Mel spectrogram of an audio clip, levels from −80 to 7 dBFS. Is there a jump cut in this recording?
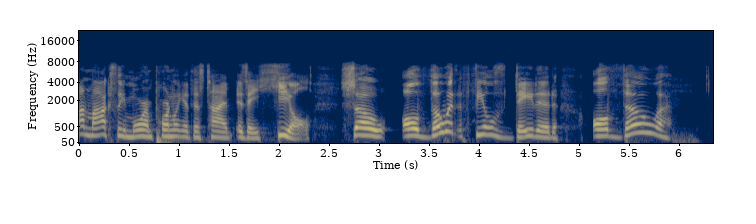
no; 0 cuts

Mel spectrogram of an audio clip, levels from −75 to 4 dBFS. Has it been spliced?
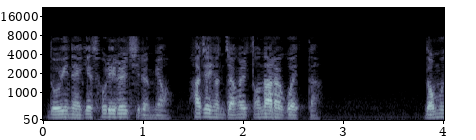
no; 0 cuts

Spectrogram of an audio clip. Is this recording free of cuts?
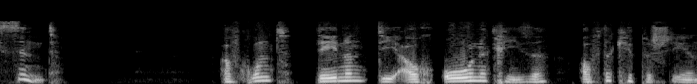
yes; 0 cuts

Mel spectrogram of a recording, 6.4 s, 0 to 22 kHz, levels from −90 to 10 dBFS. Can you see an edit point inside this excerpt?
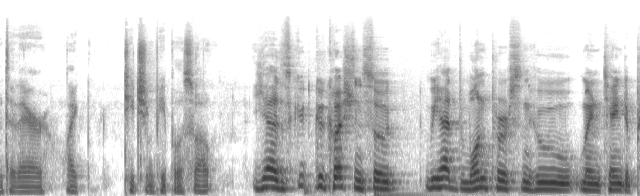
no; 0 cuts

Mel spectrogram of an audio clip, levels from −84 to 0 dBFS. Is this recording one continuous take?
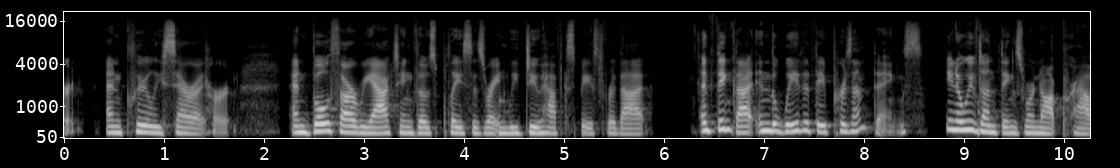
no; 6 cuts; at 1.4 s, 3.5 s, 4.3 s, 5.0 s, 6.7 s, 9.1 s

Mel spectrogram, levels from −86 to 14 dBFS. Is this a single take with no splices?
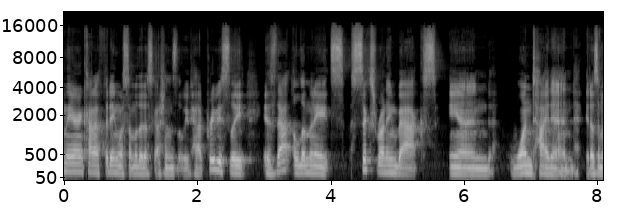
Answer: yes; 0 cuts

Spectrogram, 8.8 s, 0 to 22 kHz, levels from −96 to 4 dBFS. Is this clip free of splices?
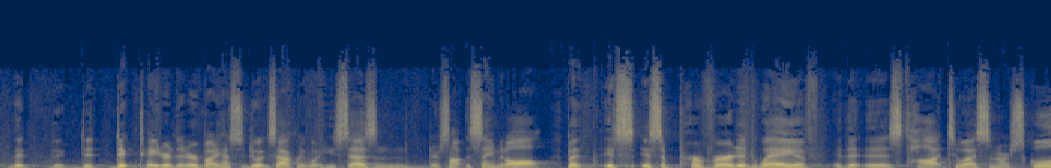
no; 1 cut; at 4.7 s

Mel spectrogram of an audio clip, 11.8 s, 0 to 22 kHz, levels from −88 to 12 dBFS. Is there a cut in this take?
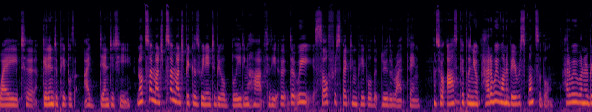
yes; 4 cuts; at 3.3 s, 5.6 s, 6.3 s, 9.6 s

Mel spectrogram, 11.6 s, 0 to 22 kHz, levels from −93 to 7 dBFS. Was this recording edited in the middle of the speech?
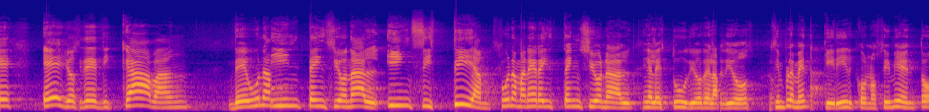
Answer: yes; 7 cuts; at 1.0 s, 3.4 s, 6.3 s, 8.0 s, 9.0 s, 9.6 s, 10.1 s

